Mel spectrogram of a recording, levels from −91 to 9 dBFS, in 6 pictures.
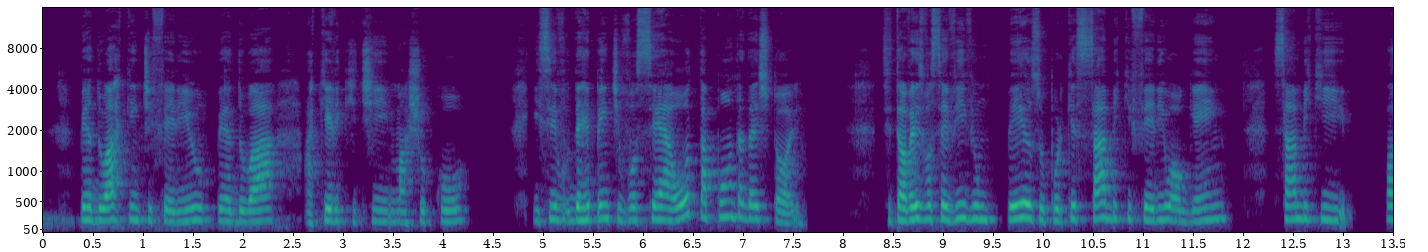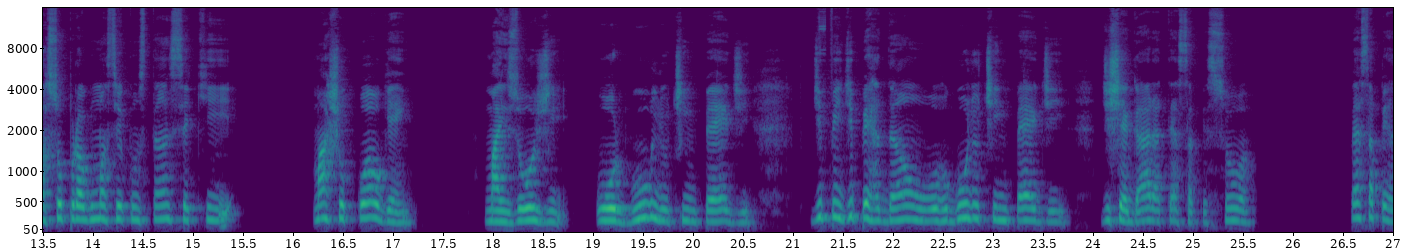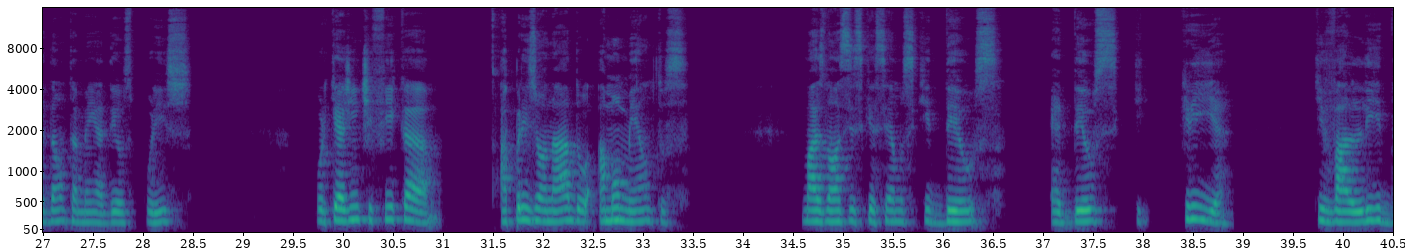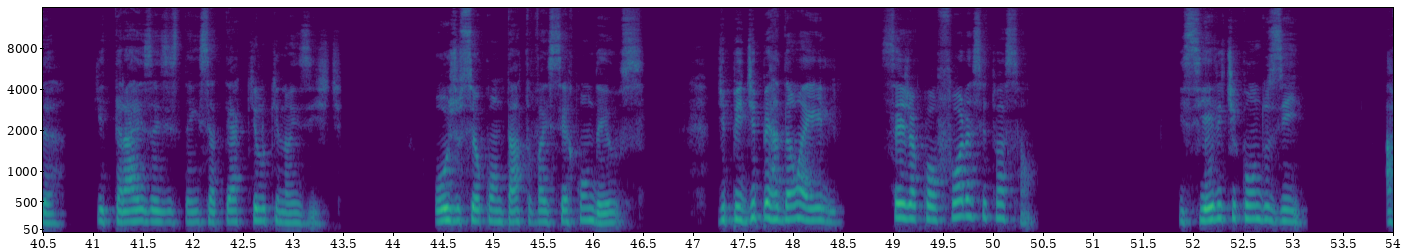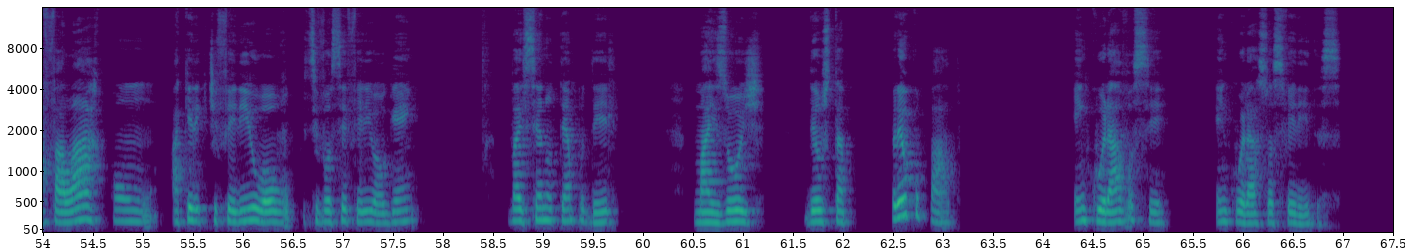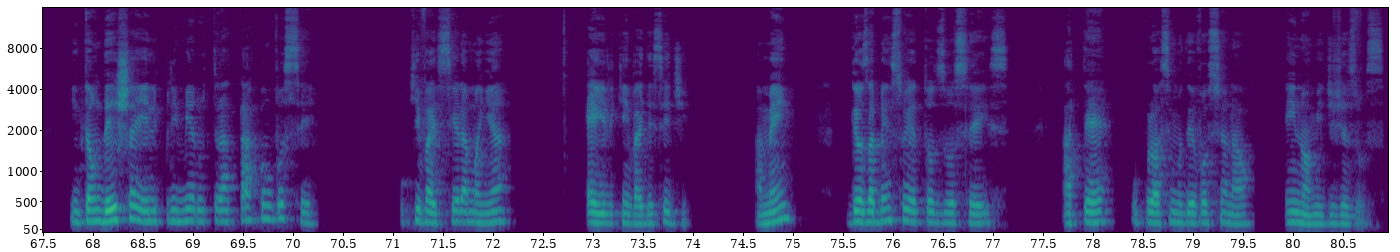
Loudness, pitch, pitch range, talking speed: -37 LUFS, 185 Hz, 170-210 Hz, 130 wpm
